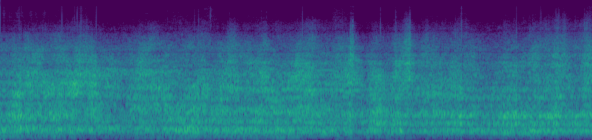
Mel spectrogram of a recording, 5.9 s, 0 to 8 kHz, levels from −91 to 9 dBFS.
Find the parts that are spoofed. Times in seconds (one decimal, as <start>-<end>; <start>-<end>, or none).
2.8-4.2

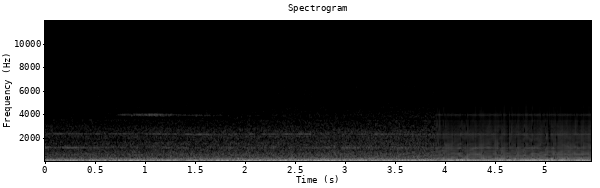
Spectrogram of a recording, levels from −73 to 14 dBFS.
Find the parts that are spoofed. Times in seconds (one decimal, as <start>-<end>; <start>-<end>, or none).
3.9-5.5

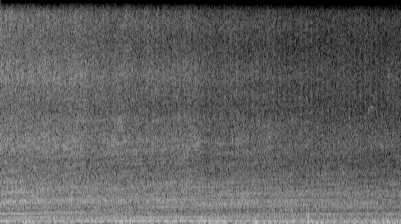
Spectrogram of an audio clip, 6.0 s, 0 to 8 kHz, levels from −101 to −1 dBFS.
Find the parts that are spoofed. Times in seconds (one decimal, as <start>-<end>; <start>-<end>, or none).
none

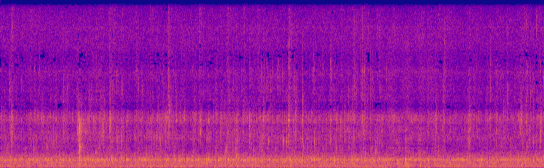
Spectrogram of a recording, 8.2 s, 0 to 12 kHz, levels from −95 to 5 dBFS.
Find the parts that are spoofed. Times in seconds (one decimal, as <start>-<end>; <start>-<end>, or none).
5.8-6.5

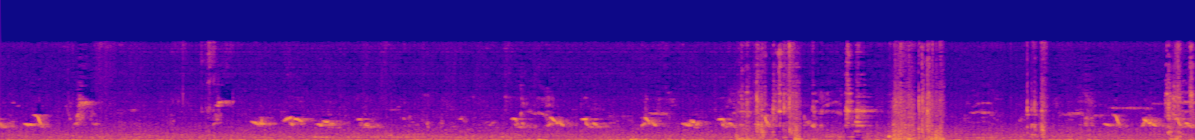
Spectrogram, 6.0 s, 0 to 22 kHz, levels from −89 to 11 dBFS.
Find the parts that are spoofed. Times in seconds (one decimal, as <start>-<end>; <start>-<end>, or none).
0.6-4.2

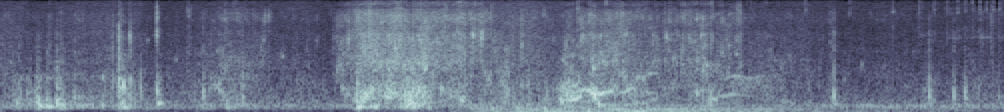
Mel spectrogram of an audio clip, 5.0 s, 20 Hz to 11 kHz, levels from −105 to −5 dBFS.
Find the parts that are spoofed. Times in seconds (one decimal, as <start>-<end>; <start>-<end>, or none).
0.0-0.4; 1.3-3.2; 3.8-5.0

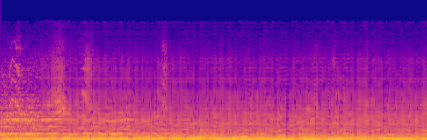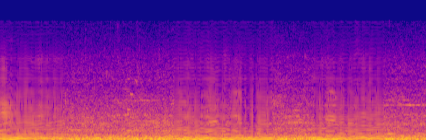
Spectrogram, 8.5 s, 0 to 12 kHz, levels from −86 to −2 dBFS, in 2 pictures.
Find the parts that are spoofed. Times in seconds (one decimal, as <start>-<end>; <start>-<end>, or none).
0.4-4.9; 6.0-7.0; 7.4-8.1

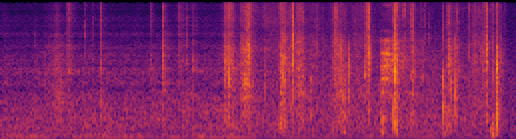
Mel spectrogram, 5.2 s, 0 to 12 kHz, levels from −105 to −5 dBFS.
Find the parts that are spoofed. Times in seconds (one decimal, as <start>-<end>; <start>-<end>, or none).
0.0-2.4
